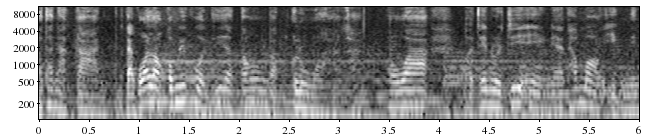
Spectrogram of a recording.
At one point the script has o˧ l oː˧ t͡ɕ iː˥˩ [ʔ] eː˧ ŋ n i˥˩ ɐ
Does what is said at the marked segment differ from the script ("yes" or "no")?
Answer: no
